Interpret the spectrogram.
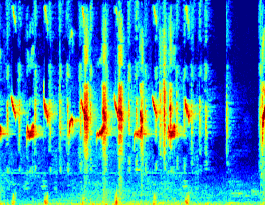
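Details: High, thin flowerpecker (kemade) chips, used as master tutor and lure, delivered in an uneven rapid sequence of short whistled notes, fading into near silence before one final sharp tick.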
